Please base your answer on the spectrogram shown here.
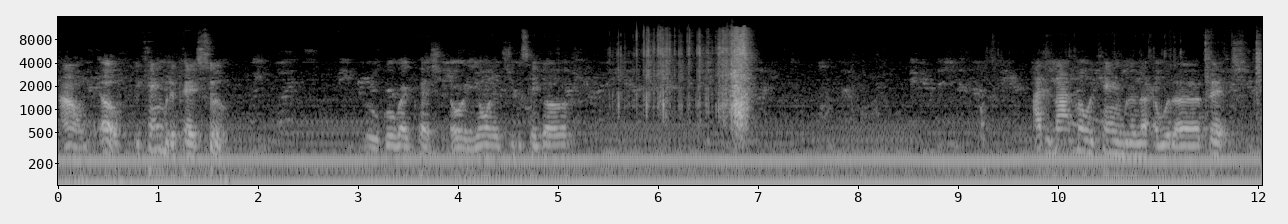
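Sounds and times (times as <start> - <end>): hook-and-loop patch ripping: 5.5 - 7.0.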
